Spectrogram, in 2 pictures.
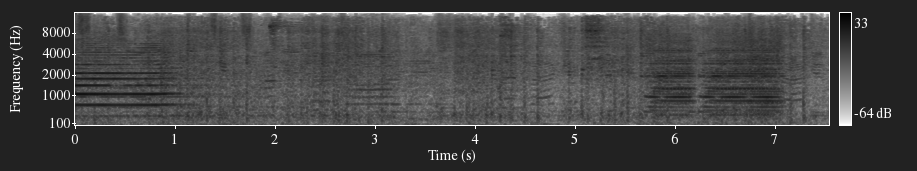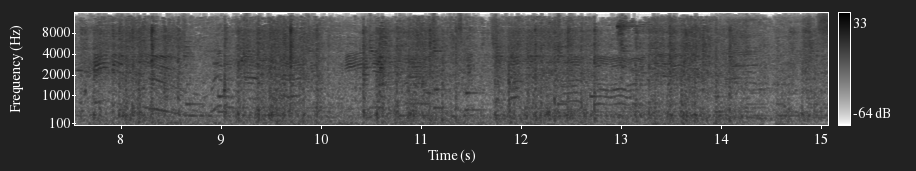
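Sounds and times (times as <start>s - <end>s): train horn blasts: 0.0s - 2.1s, 5.6s - 7.2s
train rumble and rail clatter: 0.0s - 15.0s.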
